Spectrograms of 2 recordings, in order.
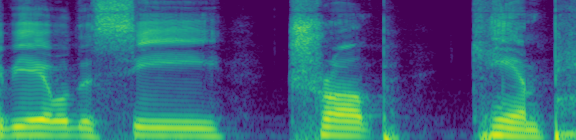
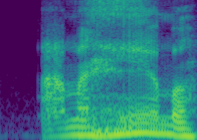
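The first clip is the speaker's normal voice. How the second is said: put-on Boston accent with Boston vowels; 5 dB quieter than usual. Retelling what a comedian said after a show: imitating Bobby's Boston accent. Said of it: "That's all in his Boston accent".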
